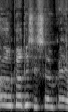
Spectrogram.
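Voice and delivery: mock weepy fan. Mocking the teary Star Wars fan, high and gushing. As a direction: ham up a fan crying with joy. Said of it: "He's like".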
